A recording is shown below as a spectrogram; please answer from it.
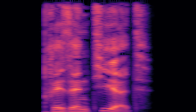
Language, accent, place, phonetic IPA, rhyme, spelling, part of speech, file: German, Germany, Berlin, [pʁɛzɛnˈtiːɐ̯t], -iːɐ̯t, präsentiert, verb, De-präsentiert.ogg
- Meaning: 1. past participle of präsentieren 2. second-person plural present of präsentieren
